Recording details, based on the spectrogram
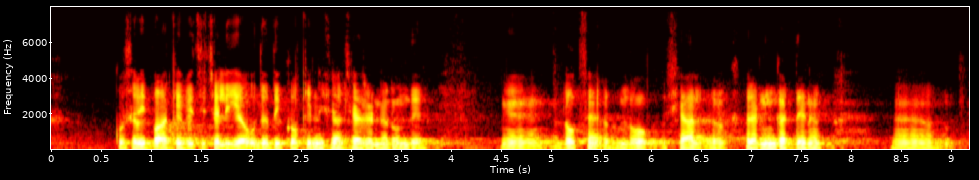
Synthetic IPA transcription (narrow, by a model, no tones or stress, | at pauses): kʊsəbiːpaːɾkeːʋɪt͡ʃt͡ʃəliːaːʊd̪ẽːd̪ɪkʰːoːkɪnːẽːʃjaːlʃaːlɾənːəɾõːnd̪eː | loːksloːkʃjaːlɾənːɪ̃ŋɡkəɾd̪eːn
